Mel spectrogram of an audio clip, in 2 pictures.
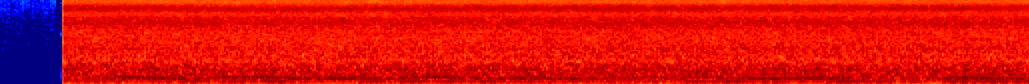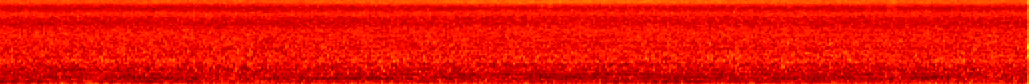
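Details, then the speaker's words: Power transformer cooling fans running: a steady, even rush of air with a faint low drone underneath, no rattles or grinding. This is normal fan operation, distinct from the transformer's magnetostriction hum. "Let’s not confuse humming sound with cooling fans sound. This is the sound of cooling fans."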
